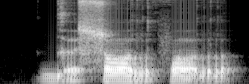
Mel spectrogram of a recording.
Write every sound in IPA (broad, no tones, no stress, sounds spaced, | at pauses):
ɡ ə̰ ɬ ɔ r f ɔ r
